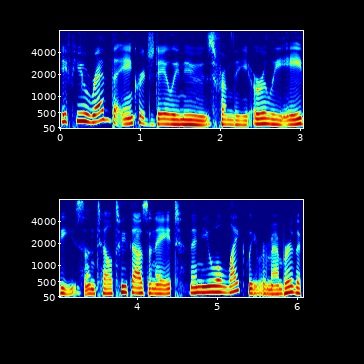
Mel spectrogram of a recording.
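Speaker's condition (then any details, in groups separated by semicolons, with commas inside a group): No condition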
